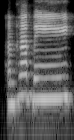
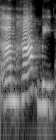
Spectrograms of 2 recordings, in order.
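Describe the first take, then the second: First: It is said flatly, without feeling. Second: It is said strongly, with feeling. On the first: The speaker calls it wrong. "thay vì là" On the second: The speaker calls it right. "cứ nói mạnh ra"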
